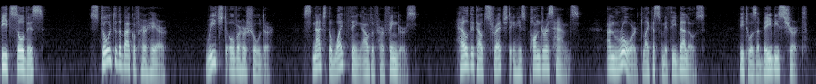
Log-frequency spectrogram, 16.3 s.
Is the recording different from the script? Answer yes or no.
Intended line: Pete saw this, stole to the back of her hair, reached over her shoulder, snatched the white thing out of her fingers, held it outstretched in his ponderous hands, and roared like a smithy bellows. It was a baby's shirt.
no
